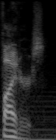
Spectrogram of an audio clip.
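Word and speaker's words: FighterZ: Dragon Ball Fighter Z, I believe. I think that's how they want it pronounced, but most people call it Fighters.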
